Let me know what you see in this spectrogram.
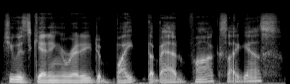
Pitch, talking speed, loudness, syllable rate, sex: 105 Hz, 225 wpm, -18 LUFS, 4.9 syllables/s, male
